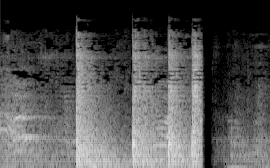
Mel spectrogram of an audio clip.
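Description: A loaded barbell crashes onto the floor with heavy thuds.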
